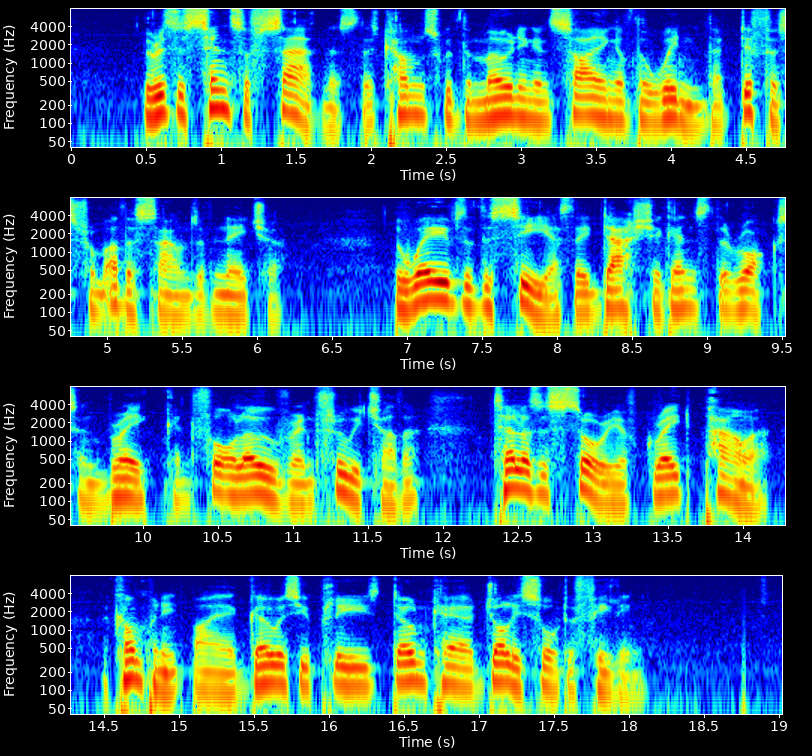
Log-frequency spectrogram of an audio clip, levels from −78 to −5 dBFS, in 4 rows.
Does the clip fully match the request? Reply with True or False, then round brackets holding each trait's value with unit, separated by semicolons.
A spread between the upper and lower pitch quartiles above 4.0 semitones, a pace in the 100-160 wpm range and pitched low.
False (4.5 semitones; 200 wpm; 115 Hz)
